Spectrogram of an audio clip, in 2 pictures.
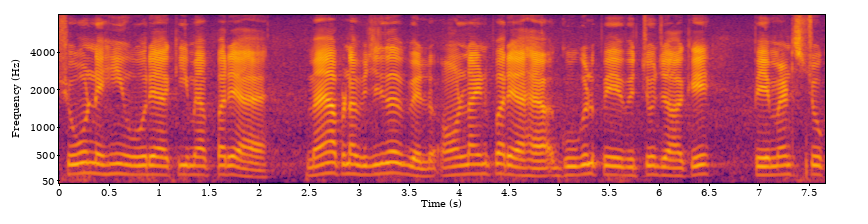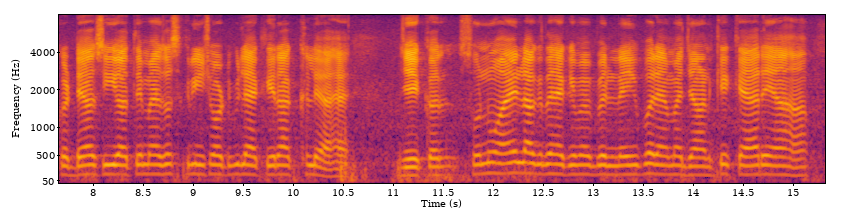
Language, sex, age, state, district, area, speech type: Punjabi, male, 30-45, Punjab, Barnala, rural, spontaneous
